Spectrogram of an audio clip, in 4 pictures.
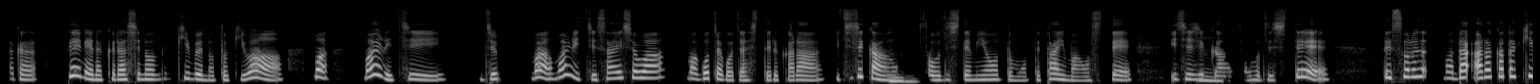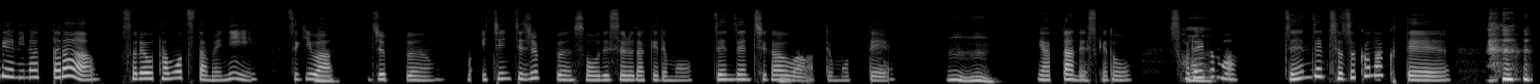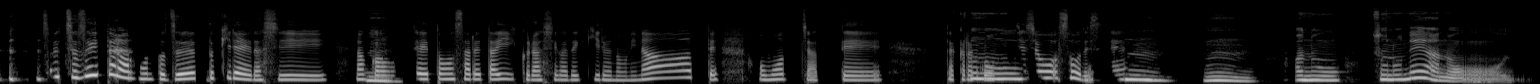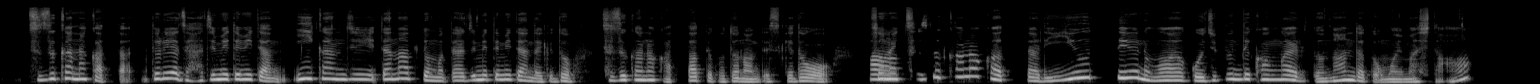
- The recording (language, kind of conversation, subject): Japanese, advice, 家事や日課の優先順位をうまく決めるには、どうしたらよいですか？
- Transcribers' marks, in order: laugh; unintelligible speech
